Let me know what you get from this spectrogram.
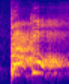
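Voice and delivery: loud, high commanding shout; strong voice. Shown as a demonstration. Teacher models warning Doc Ock, loud commanding shout. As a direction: stop a villain cold with your voice. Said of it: "let me hear your phrase".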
